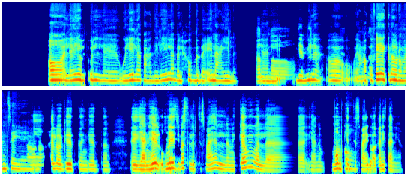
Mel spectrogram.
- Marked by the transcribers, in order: distorted speech
- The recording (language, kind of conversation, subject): Arabic, podcast, إزاي بتلاقي أغاني جديدة دلوقتي؟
